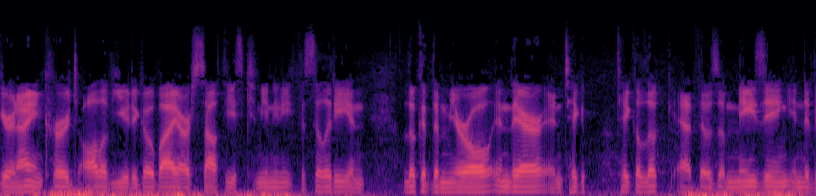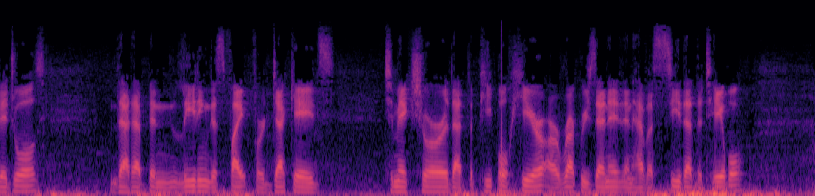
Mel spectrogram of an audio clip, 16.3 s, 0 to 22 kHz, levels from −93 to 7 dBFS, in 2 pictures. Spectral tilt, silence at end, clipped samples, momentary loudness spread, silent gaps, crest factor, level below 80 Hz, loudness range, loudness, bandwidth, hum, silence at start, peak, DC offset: -5 dB/octave; 0 s; under 0.1%; 11 LU; none; 22 dB; -42 dBFS; 3 LU; -35 LUFS; 13 kHz; none; 0 s; -14 dBFS; under 0.1%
